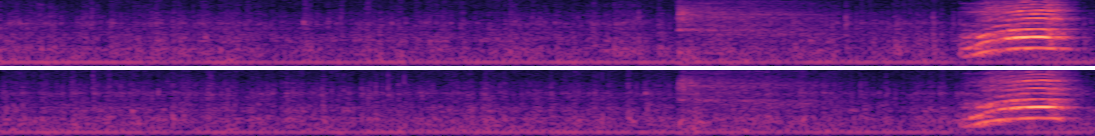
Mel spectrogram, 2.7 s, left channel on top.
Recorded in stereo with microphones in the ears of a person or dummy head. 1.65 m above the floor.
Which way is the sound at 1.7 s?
30° left (ahead or behind).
